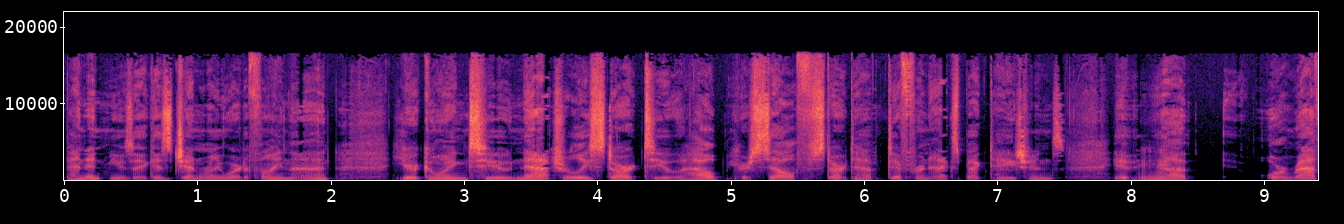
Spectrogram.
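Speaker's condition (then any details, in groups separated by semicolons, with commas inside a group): Spasmodic dysphonia; Botox every 6 weeks offered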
